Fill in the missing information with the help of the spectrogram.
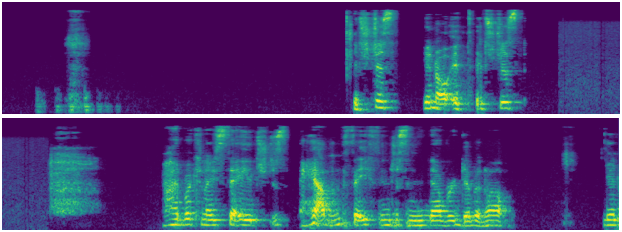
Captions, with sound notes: It's just, you know, it's just, (sighs) God, what can I say, it's just having faith and just never giving up.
